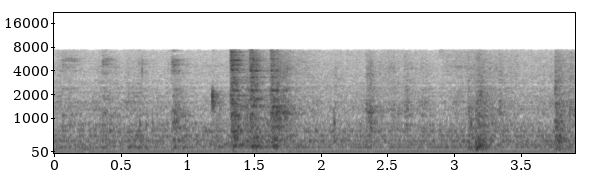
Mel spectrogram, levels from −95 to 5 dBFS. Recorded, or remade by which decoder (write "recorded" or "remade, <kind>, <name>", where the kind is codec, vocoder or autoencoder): recorded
